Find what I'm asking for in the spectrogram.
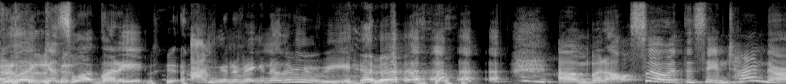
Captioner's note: laughs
